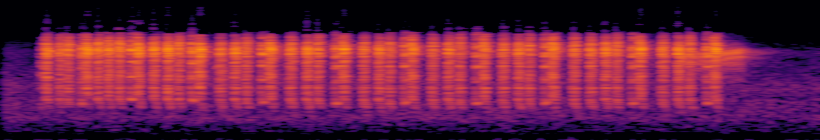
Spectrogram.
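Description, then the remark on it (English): A willie wagtail gives a raspy, scolding call: a fast, harsh stream of buzzy pulses lasting about three seconds, fairly loud, with no other sounds around it. “And there's one that's a kind of raspy.”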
